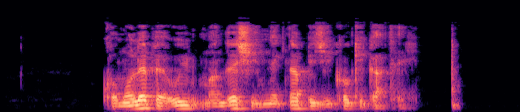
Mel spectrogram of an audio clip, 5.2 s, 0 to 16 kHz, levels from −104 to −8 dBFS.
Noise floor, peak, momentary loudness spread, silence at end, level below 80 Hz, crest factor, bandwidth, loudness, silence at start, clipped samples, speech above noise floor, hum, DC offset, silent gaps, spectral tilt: under -90 dBFS; -4 dBFS; 25 LU; 0.65 s; -68 dBFS; 20 dB; 7.8 kHz; -21 LUFS; 1.05 s; under 0.1%; over 69 dB; none; under 0.1%; none; -5 dB/octave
